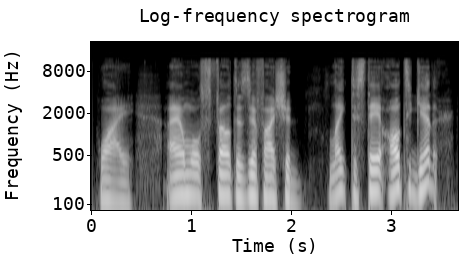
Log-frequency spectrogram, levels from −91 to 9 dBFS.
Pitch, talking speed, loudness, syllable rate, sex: 125 Hz, 195 wpm, -17 LUFS, 5.7 syllables/s, male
